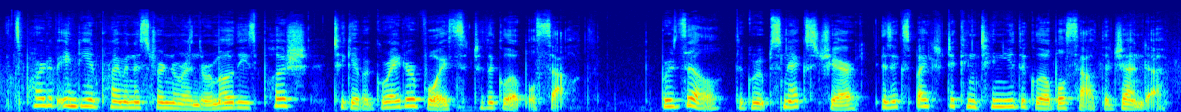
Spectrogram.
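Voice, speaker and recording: A woman correspondent delivering a measured news report. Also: medium pitch, lively intonation, dark tone.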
